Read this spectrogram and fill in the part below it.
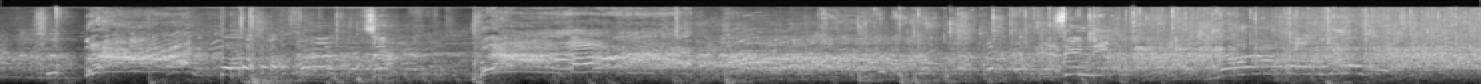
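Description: An audience laughs loudly in a large hall.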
